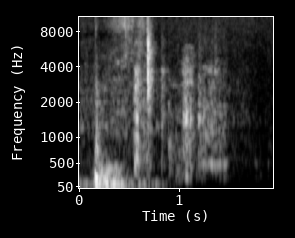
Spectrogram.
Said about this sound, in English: I'm going to just close that door a little bit so we don't hear Leo complain.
